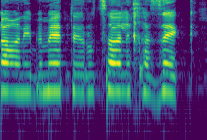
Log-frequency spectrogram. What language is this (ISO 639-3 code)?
heb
